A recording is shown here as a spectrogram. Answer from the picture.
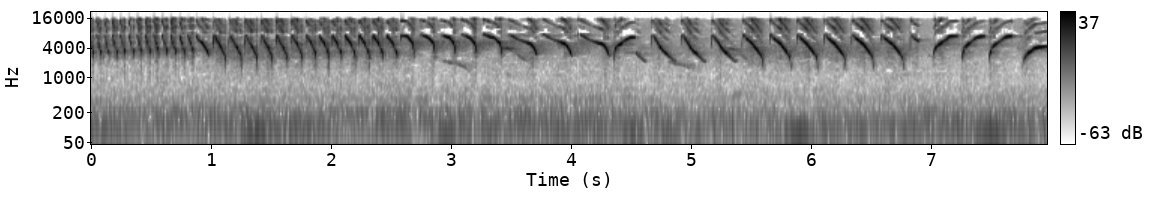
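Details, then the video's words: Singing canary used to stimulate a silent canary to start singing again: a fast rolling trill of quick descending notes slows into separate loud whistled sweeps, repeated steadily about three per second, over a faint low hum. "pancing kenari diam dengan ini, cepat jadikan kenari bunyi lagi"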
